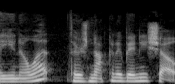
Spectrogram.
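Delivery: ordinary delivery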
